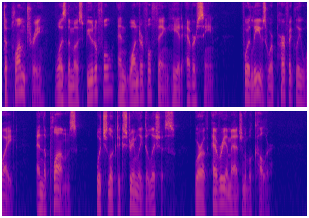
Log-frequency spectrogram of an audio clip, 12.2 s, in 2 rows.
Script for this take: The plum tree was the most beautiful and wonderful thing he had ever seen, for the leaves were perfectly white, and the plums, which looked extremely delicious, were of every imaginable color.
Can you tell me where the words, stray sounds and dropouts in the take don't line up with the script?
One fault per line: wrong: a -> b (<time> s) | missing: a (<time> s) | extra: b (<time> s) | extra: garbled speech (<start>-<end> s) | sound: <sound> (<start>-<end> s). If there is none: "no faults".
missing: the (5.0 s)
